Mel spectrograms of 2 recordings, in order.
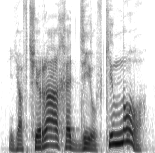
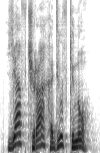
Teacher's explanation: языке не значимые слова стоящие в начале фразы звучат достаточно высоко в английском языке ударные слоги выделяются движением тона сверху вниз а в русском языке снизу вверх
